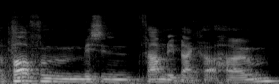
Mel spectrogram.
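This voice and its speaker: A man speaks at a fairly slow pace with an English accent. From Birmingham, England. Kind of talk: interview answer.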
